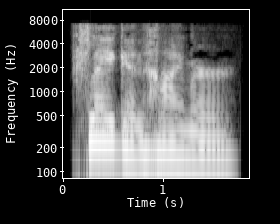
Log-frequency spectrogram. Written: flegenheimer

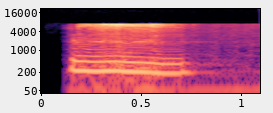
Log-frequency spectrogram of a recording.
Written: zzz

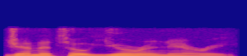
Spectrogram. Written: genitourinary

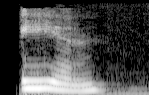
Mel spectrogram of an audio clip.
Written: ean

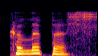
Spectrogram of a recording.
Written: callippus

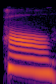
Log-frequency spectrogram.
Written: haul

